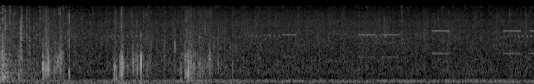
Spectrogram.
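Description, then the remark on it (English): Steady rain falls and patters on surfaces, with a few sharper drips and taps early on over a low continuous hiss. “Man, this stupid bike and this stupid rain.”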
